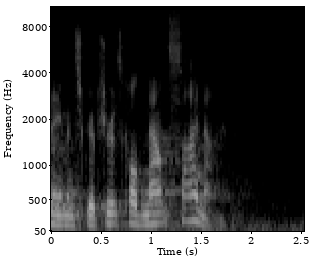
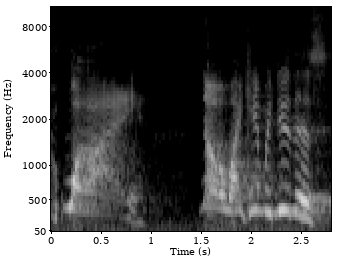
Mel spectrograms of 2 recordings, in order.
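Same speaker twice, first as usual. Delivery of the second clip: put-on much higher, louder whiny kid protest; whining child; 13 semitones higher, 6 dB louder, slower than usual. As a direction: mimic a kid begging to stay at the playground. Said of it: "that's kind of whining and complaining".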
